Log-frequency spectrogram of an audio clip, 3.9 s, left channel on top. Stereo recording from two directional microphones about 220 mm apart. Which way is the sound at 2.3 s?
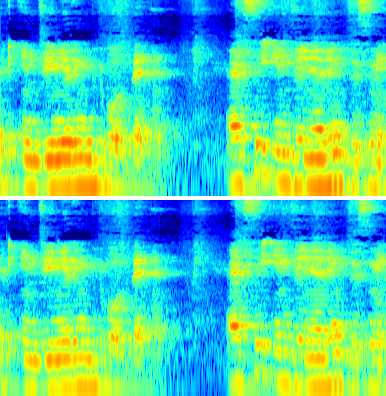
30° right (ahead or behind).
